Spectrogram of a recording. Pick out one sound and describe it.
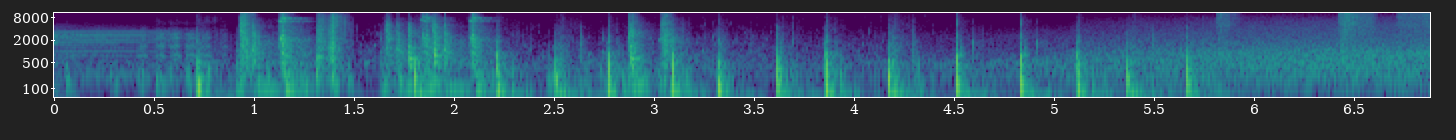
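Footsteps tap quickly on hard stone.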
